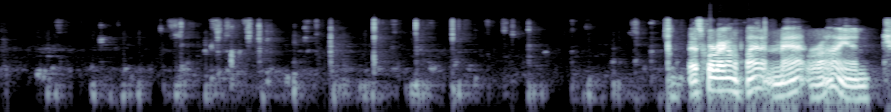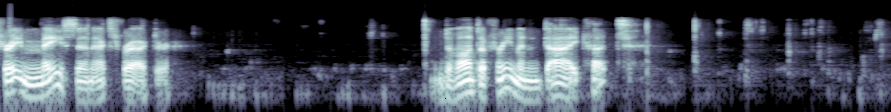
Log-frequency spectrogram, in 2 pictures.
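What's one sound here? Trading cards softly slide and flick against each other as they are leafed through by hand.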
